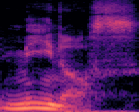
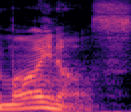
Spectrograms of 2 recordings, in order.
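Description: First: The first syllable differs from the start of Minotaur. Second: The first syllable matches the start of Minotaur. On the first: The speaker calls it wrong. "I would not have pronounced it Minos, which people often do" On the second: The speaker calls it right. "Surely it was the Minotaur, King Minos"

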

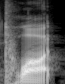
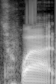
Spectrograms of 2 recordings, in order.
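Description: First: The word is said with an American English vowel. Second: The word is said with a British English vowel. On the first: This is how the speaker's own group says it. "we say twat" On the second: This is how the English say it. "you guys say twat"

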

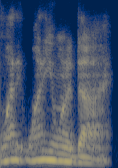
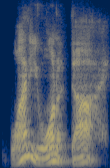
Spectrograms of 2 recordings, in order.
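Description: First: It sounds gentle and caring. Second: It sounds condescending and judgmental.

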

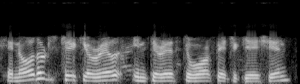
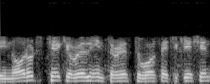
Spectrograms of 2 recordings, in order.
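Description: First: It is said slowly. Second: It is said fast.

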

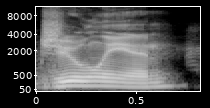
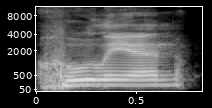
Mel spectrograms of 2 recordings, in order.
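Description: First: The name is pronounced the English way. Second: The name is pronounced the Spanish way. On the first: "or English" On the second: "if you're Spanish"

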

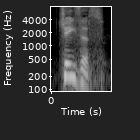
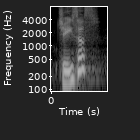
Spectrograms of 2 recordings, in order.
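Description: First: It sounds confident, like a firm statement. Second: It sounds unsure, like a hesitant guess.

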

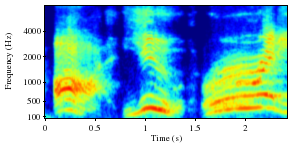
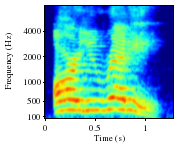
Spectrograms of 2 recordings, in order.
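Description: First: It is said loudly with high energy. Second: It is said flatly with low energy.

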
